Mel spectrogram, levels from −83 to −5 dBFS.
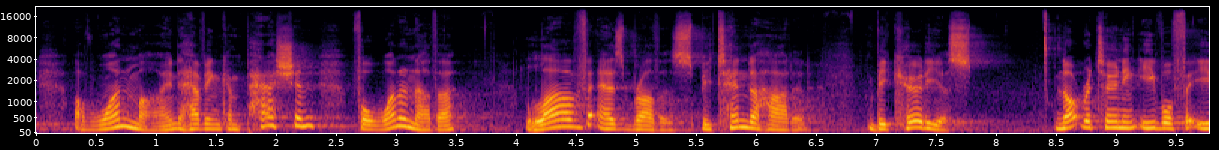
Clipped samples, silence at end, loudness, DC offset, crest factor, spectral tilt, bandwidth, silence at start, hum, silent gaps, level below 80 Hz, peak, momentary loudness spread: under 0.1%; 0 s; -21 LUFS; under 0.1%; 18 dB; -6 dB/octave; 19.5 kHz; 0 s; none; none; -62 dBFS; -4 dBFS; 10 LU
